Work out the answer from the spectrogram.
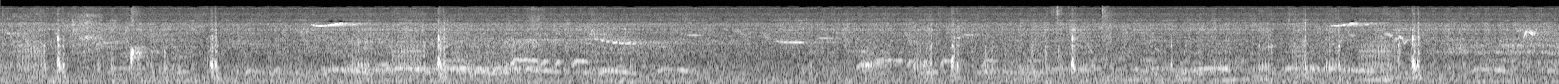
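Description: Birds calling: runs of short, arching chirps with some higher, thinner notes, and a few scattered sharp clicks.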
